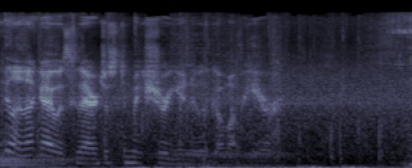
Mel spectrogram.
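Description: Footsteps crunch quickly over loose stone.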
